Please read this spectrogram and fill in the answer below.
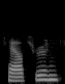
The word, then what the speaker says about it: Kathryn: Catherine, K-A-T-H-R-Y-N. Last name is Kraft, and it's spelled K-R-A-E as in Edward, F as in Frank, F again like Frank, T like Tom.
